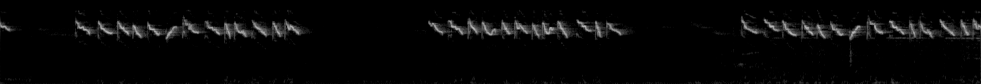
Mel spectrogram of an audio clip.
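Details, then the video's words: Dakun white-eye from Merapi, 'ngalas' song style: three separate bursts of fast, high, descending twittering notes, each lasting two to three seconds, divided by short silences. "Dakun Merapi Ngalas Plong Bukpar Sobek-Sobexxx"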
